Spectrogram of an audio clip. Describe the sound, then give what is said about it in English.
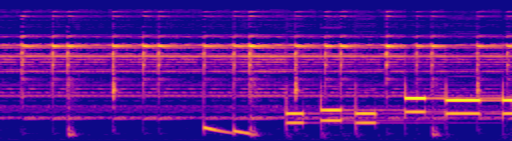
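Electronic tones of a telephone number being dialed, a quick series of short, steady beeps at shifting pitches, with a few clicks and falling tones before them. Clear, no voices. “Someone has made a nervous phone call.”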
